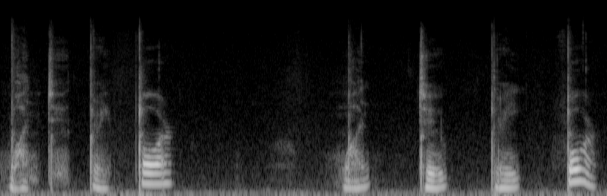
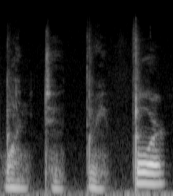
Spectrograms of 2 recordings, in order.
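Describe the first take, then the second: First: Breathy count, no voice at all; whispered count. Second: Said in the usual way. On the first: Shown as a demonstration. Teacher whispers the beat count to children, hushed. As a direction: whisper one, two, three, four. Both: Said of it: "counting beats, then whispering them".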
